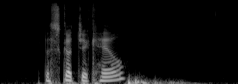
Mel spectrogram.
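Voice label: "Lescudjack Hill", English; place-names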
